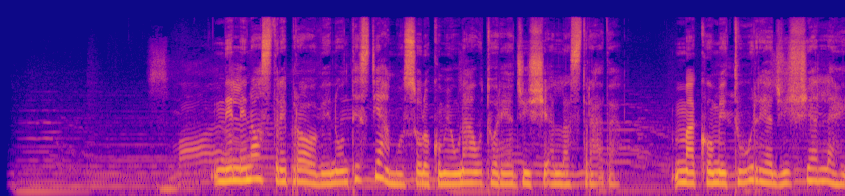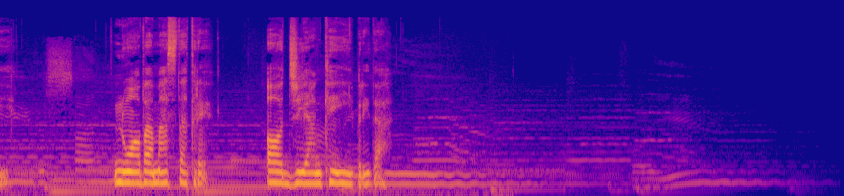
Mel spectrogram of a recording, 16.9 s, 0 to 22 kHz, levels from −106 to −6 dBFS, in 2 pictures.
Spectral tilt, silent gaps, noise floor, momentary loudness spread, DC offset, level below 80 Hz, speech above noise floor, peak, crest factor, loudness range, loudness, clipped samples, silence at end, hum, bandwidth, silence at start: -4.5 dB/octave; none; -85 dBFS; 21 LU; under 0.1%; -62 dBFS; 54 dB; -14 dBFS; 18 dB; 4 LU; -31 LUFS; under 0.1%; 3.45 s; none; 16 kHz; 0.2 s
